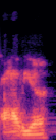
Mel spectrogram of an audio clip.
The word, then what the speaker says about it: Aaliyah: her goggles was actually Aaliyah the singer or Alia technically is how you say it but the singer she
